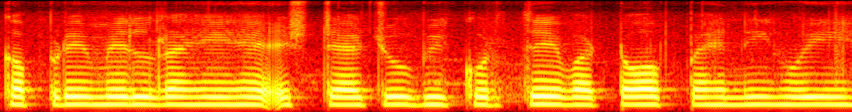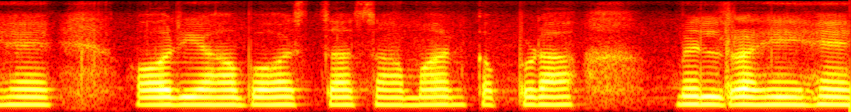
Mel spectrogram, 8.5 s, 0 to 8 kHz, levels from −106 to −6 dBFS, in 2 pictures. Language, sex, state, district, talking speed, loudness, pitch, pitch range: Hindi, female, Chhattisgarh, Korba, 150 wpm, -17 LUFS, 205 Hz, 200-205 Hz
